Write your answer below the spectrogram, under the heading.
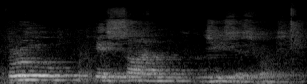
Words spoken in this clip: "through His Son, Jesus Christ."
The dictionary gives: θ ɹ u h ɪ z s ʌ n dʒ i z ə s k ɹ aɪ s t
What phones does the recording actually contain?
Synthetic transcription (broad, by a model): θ ɹ u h ɪ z s ʌ n dʒ i z ə s k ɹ aɪ s t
